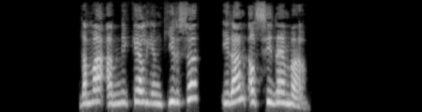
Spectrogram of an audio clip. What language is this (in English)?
Catalan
